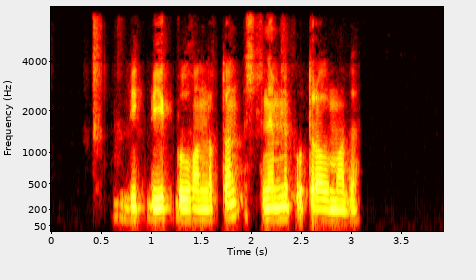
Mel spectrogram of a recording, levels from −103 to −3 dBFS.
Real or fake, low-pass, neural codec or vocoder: real; 7.2 kHz; none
